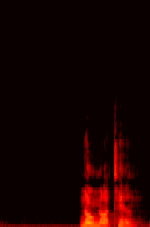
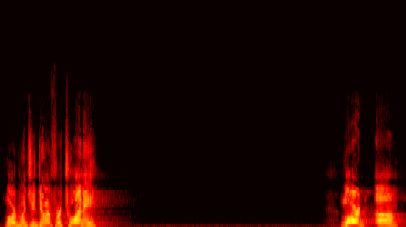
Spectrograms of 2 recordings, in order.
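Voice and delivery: louder desperate plea; 6 semitones higher, 8 dB louder than usual. Retold or imitated. Abraham pushing God down to twenty.

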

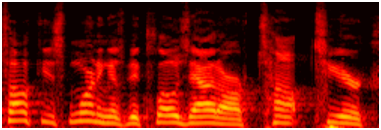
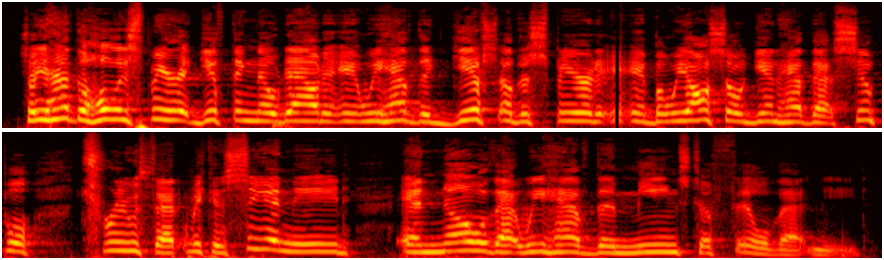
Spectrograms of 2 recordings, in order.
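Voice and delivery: preaching; 4 semitones higher than usual. Real, not acted. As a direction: preach it with rising fire. Preacher builds to full force.

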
